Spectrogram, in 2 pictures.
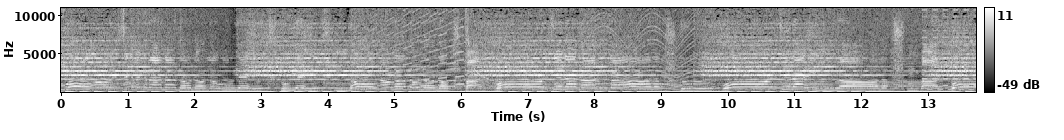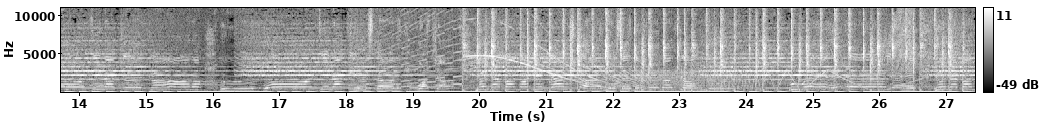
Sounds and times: Music: 0:00.0 - 0:27.4.

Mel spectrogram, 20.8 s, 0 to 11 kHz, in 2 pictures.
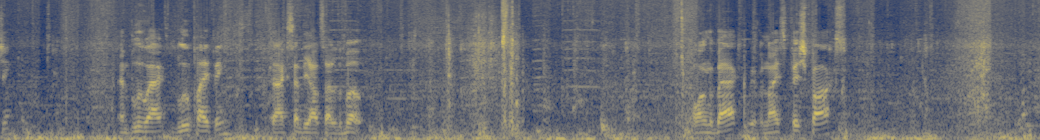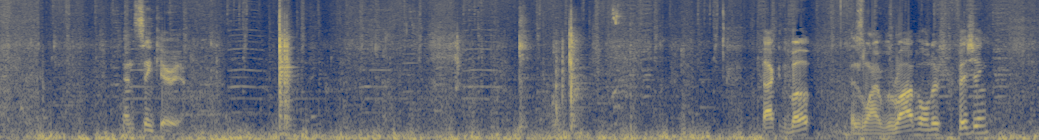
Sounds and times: Boat, Water vehicle: 0:00.0 - 0:20.7
Music: 0:00.0 - 0:20.7
Speech: 0:01.2 - 0:03.6, 0:06.8 - 0:08.5, 0:11.6 - 0:12.3, 0:18.0 - 0:20.4.

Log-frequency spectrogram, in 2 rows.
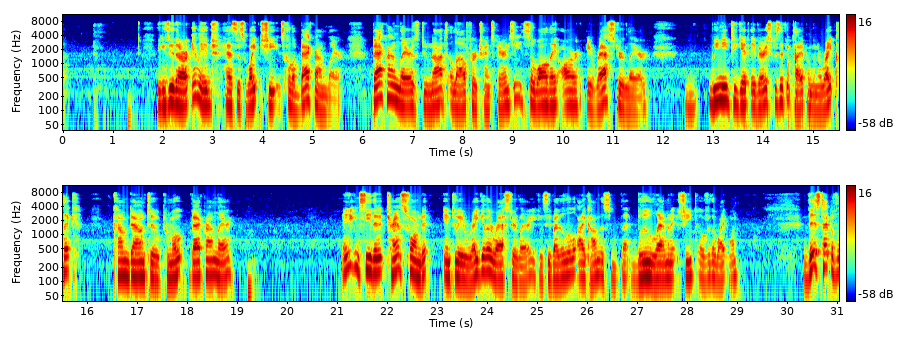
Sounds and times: Speech: 0:01.9 - 0:05.6, 0:06.2 - 0:11.7, 0:12.5 - 0:15.8, 0:16.6 - 0:18.9, 0:21.1 - 0:29.0, 0:30.4 - 0:31.0.

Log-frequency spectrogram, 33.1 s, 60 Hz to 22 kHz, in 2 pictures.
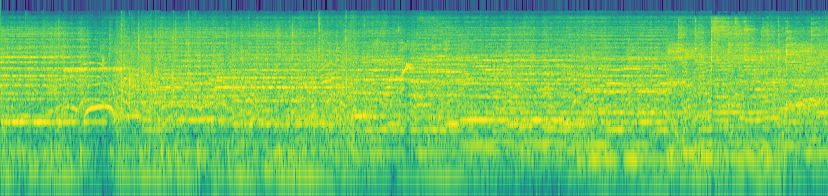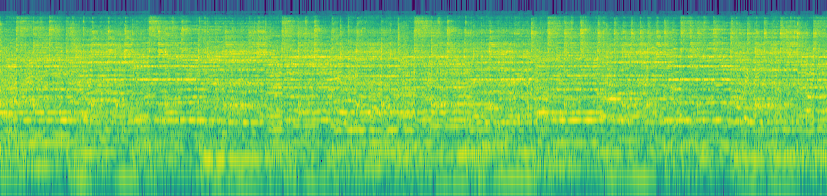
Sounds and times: Music: 0:00.0 - 0:33.1.

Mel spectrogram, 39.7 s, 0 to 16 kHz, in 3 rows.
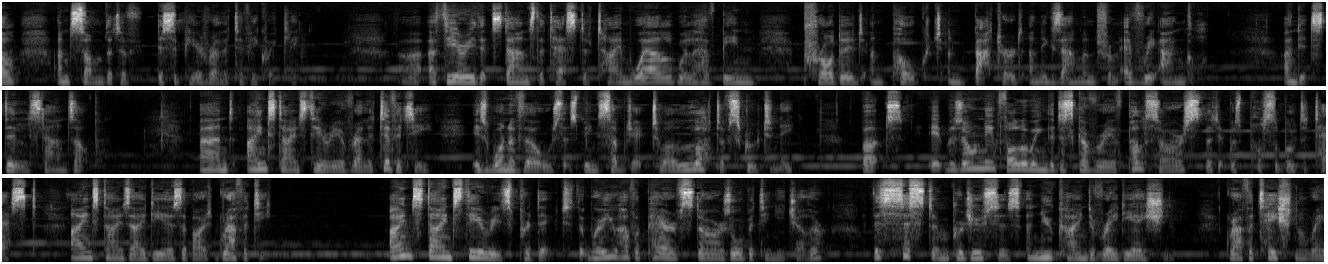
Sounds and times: Speech: 0:00.0 - 0:03.1, 0:04.0 - 0:12.1, 0:12.8 - 0:14.2, 0:15.2 - 0:21.2, 0:21.8 - 0:29.2, 0:30.4 - 0:39.7
Music: 0:00.0 - 0:39.7.

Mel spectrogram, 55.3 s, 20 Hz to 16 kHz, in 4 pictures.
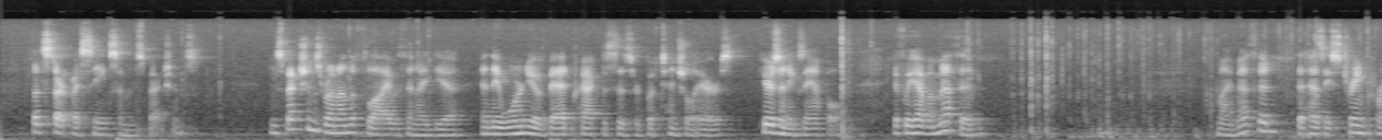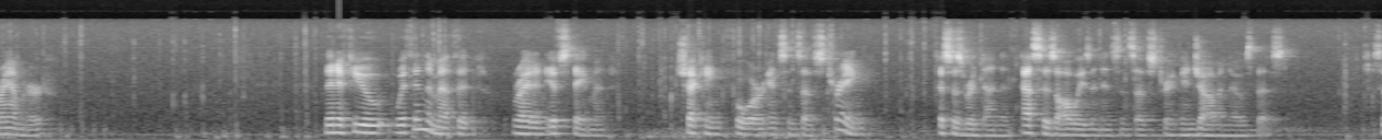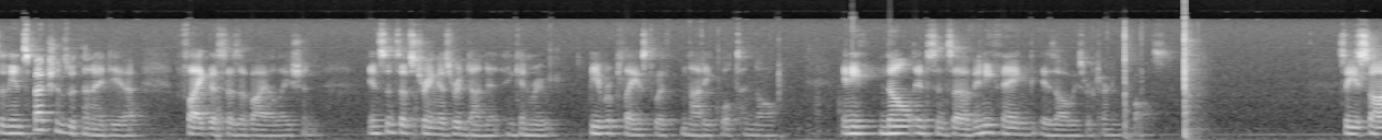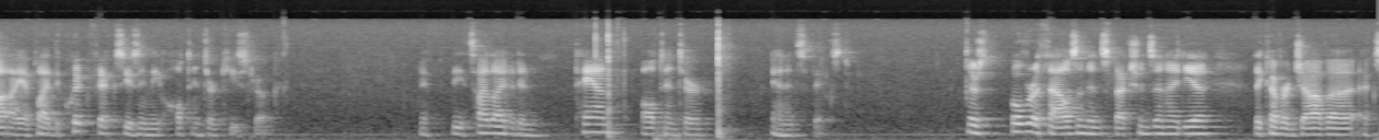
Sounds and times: Speech: 0:00.3 - 0:02.1, 0:02.7 - 0:09.9, 0:12.2 - 0:14.4, 0:17.1 - 0:20.0, 0:20.6 - 0:22.6, 0:23.2 - 0:26.8, 0:27.5 - 0:39.4, 0:41.0 - 0:44.3, 0:45.6 - 0:48.6, 0:49.2 - 0:50.0, 0:51.2 - 0:55.2.

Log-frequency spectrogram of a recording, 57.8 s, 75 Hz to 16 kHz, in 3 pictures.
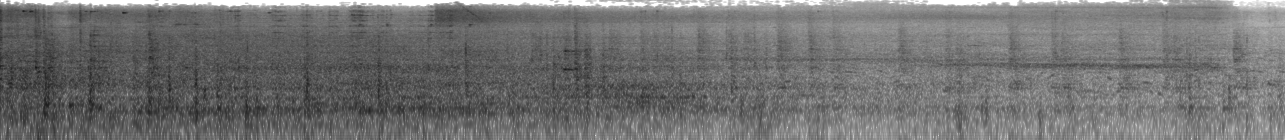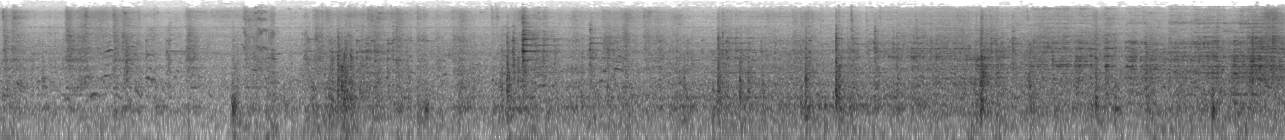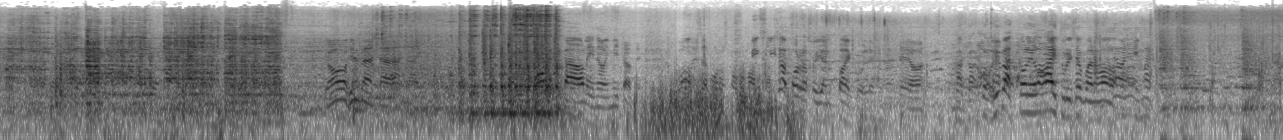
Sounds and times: Clickety-clack: 0:00.0 - 0:07.3, 0:18.5 - 0:42.9, 0:43.8 - 0:47.1
Railroad car, train wagon: 0:00.0 - 0:57.7
Train: 0:00.0 - 0:57.7.

